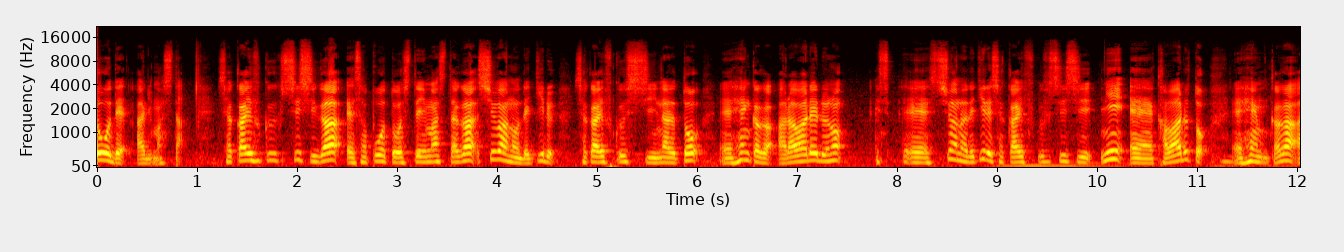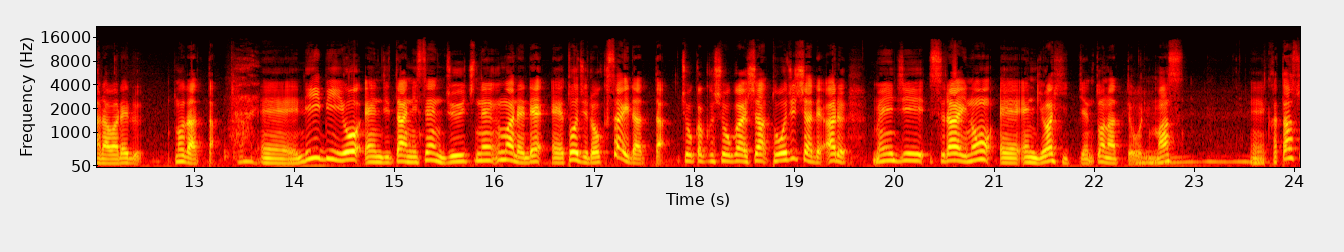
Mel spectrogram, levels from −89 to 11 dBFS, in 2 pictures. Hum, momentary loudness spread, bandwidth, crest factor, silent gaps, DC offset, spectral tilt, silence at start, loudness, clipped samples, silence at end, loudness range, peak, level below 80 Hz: none; 12 LU; 14.5 kHz; 18 dB; none; under 0.1%; -5.5 dB/octave; 0 s; -19 LUFS; under 0.1%; 0 s; 3 LU; -2 dBFS; -48 dBFS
